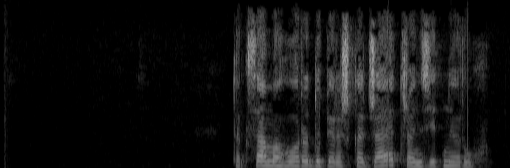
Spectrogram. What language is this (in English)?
Belarusian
